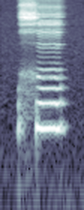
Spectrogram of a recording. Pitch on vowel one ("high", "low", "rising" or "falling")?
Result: high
